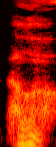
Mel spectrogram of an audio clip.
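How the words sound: It is said in a raspy, quiet voice.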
